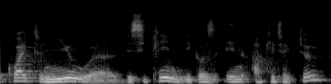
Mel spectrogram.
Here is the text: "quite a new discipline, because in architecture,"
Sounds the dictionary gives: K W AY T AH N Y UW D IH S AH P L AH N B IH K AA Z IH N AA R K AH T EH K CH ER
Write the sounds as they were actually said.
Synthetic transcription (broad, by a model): K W AY T AH N Y UW D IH S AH P L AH N B IH K AA Z IH N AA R K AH T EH K CH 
